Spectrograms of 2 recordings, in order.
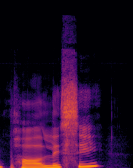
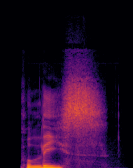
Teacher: a primeira palavra, ela tem a pronúncia mais forte no começo. A segunda palavra, a pronúncia mais forte no final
